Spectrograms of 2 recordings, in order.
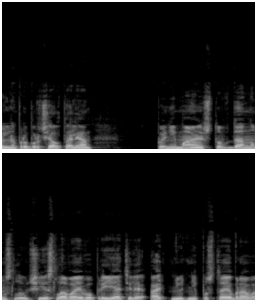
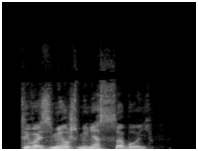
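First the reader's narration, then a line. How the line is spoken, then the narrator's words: Resolute repetition. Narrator (Russian): решительным тоном повторил Сергей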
